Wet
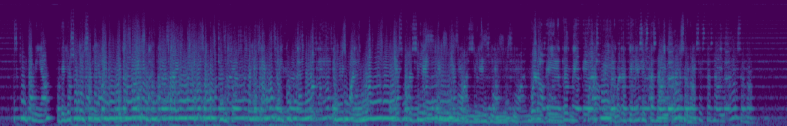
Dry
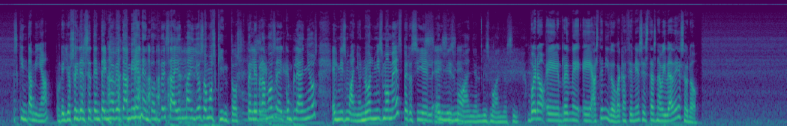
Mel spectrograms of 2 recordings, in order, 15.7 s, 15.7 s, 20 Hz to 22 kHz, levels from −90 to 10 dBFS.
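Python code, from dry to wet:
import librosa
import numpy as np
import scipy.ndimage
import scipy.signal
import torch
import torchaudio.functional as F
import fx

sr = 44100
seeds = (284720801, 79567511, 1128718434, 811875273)

y = scipy.signal.sosfilt(scipy.signal.butter(2, 47.0, 'highpass', fs=sr, output='sos'), x)
y = fx.low_shelf(y, sr, hz=410.0, db=5.0)
y = fx.hum_notches(y, sr, base_hz=60, count=2)
y = fx.stiff_resonator(y, sr, f0_hz=270.0, decay_s=0.24, stiffness=0.03)
y = 10.0 ** (-37.0 / 20.0) * np.tanh(y / 10.0 ** (-37.0 / 20.0))
y = y + 10.0 ** (-5.5 / 20.0) * np.pad(y, (int(1133 * sr / 1000.0), 0))[:len(y)]
y = fx.doppler_dist(y, sr, depth_ms=0.17)
y = F.gain(torch.from_numpy(y), 1.5).numpy()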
